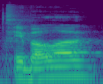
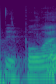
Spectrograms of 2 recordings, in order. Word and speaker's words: Ebola: I always say it wrong, but Ebola. Ebola. Oh, yes. You were actually really good until you added the hanging eye there.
